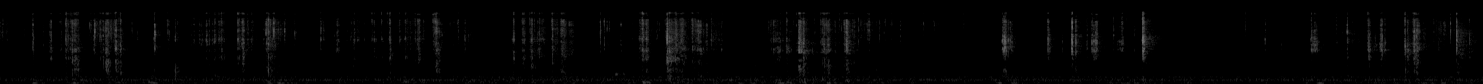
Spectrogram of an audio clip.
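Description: A craft knife scrapes and carves over and over across the surface of a solid, fist-sized ball of compressed pastel soap flakes. The result is a run of dry, crisp, bright scratching and crunching bursts with very little low end, broken by short quiet pauses.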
